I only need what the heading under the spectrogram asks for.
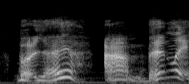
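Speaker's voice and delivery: voice of a big cartoon guy. Showing the voice given to a toy character: Fat Albert voice. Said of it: "a Fat Albert voice?".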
